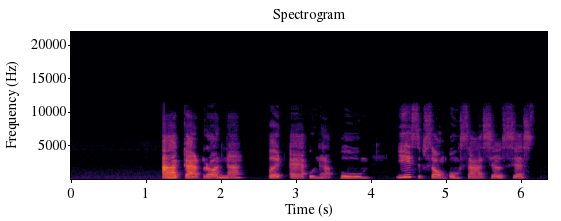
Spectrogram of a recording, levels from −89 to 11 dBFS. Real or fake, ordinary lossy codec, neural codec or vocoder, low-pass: real; none; none; none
